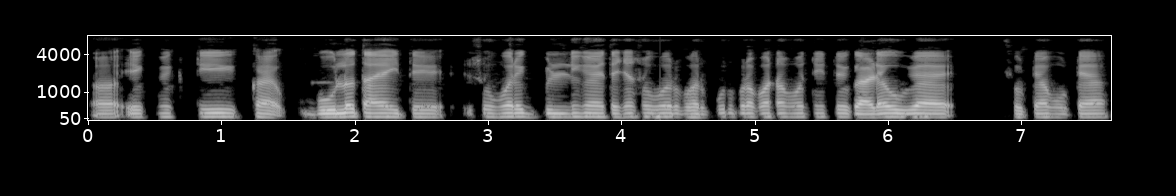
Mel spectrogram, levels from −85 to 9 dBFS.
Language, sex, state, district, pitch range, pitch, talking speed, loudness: Marathi, male, Maharashtra, Nagpur, 120-130 Hz, 125 Hz, 140 wpm, -18 LUFS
